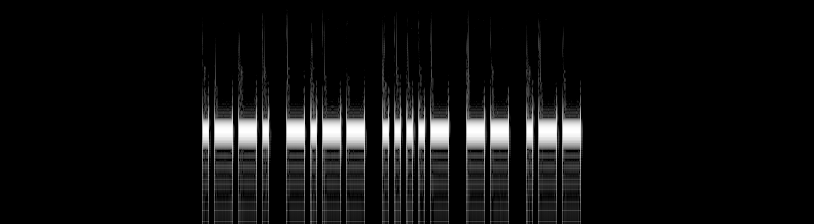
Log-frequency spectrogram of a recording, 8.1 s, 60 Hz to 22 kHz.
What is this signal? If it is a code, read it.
Morse code, heard as a keyed tone, about 21 wpm, 700 Hz. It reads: PY4MW
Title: DXCC-100 Call Signs - 5 Characters - Repeated 3x - 20wpm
